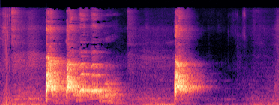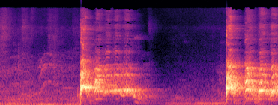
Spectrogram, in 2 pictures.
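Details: Angry mother dog barking loudly at her newborn puppies; four sharp, harsh barks with drawn-out, falling tails, spaced irregularly a few seconds apart, with a low hum and quiet gaps between.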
